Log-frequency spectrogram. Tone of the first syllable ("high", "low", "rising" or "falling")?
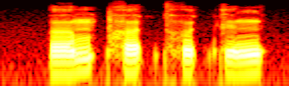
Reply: rising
